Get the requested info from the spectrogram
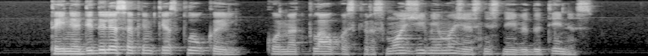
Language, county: Lithuanian, Kaunas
